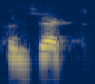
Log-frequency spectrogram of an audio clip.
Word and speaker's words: project: on the second syllable because I said project because it's marked on the, sorry, it's used as a verb, so project. If it's used as a noun, then project, right?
